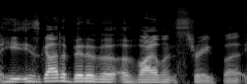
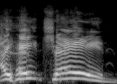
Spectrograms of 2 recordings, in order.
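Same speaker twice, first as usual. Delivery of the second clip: mock angry ranting, higher and louder; 7 dB louder than usual. Teasing the other speaker by acting out an angry guy on YouTube: imitating an angry YouTube guy. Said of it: "You sound like an angry guy on YouTube".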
